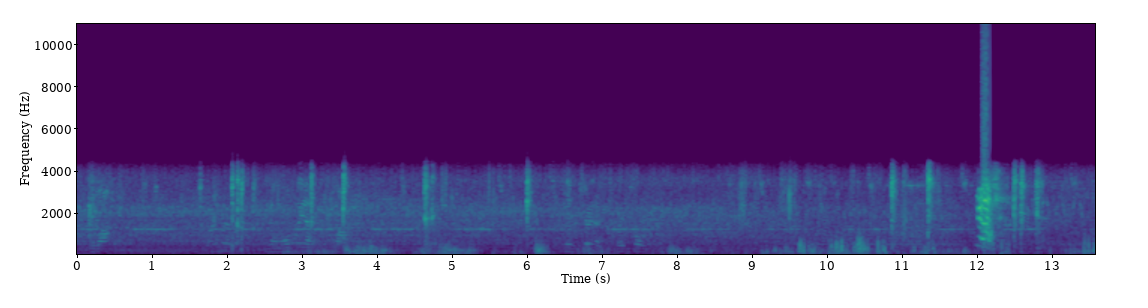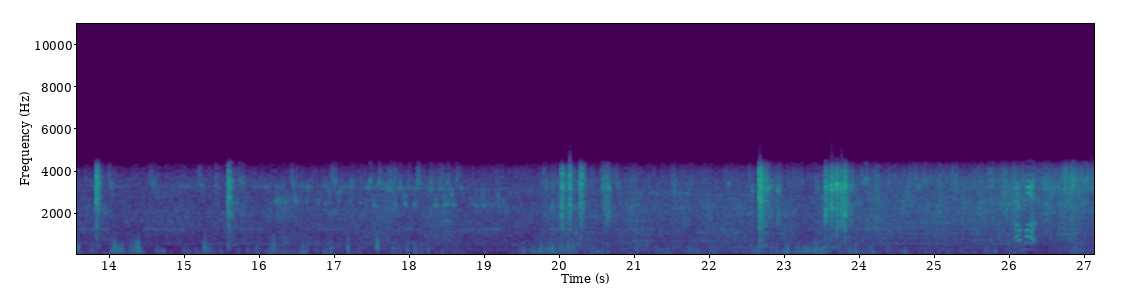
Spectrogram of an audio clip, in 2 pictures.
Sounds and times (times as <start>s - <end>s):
Speech: 1.8s - 3.7s, 6.6s - 7.7s, 26.1s - 26.5s.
